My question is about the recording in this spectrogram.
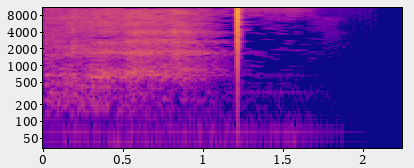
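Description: Faint hiss fading away at the tail end of the song's recording, with one sharp click a little past a second in, then it cuts to dead silence.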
